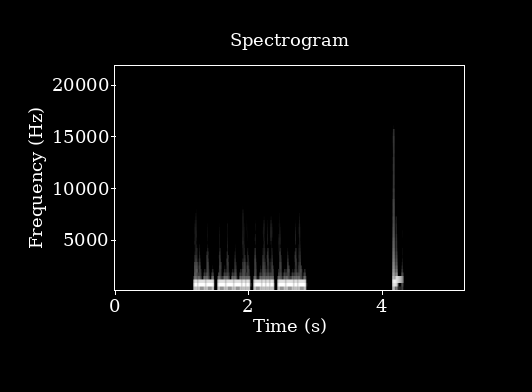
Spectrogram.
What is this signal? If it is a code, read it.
Morse code, heard as a keyed tone, about 37 wpm, 700 Hz. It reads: W8BQ
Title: USA Call Signs - 4 Characters - 4x Character Spacing - 40wpm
